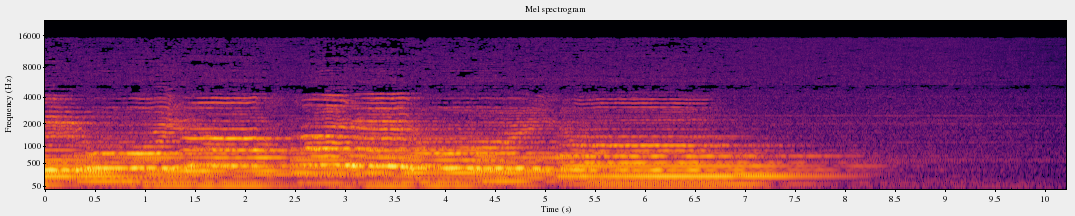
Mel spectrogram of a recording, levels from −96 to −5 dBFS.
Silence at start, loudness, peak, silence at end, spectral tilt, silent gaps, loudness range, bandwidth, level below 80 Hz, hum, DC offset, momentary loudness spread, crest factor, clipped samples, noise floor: 0 s; -20 LUFS; -6 dBFS; 1.95 s; -7 dB/octave; none; 9 LU; 15.5 kHz; -38 dBFS; none; under 0.1%; 8 LU; 14 dB; under 0.1%; -53 dBFS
